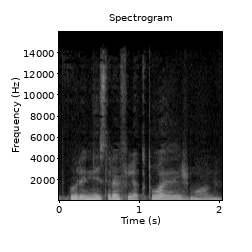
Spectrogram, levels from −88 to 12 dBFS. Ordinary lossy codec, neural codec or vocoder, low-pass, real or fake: AAC, 64 kbps; codec, 44.1 kHz, 2.6 kbps, DAC; 14.4 kHz; fake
